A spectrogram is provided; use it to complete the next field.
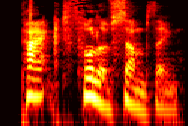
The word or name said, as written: packed full of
